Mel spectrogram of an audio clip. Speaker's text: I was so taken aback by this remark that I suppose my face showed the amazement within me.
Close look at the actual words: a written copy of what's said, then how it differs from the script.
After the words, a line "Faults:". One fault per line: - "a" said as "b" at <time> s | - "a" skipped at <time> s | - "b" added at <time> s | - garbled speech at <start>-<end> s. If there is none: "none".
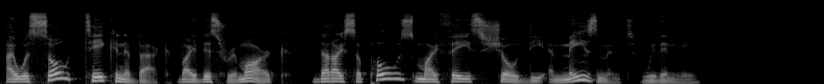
I was so taken aback by this remark that I suppose my face showed the amazement within me.
Faults:
none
